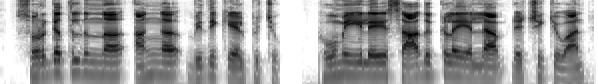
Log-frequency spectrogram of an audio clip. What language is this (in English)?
Malayalam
